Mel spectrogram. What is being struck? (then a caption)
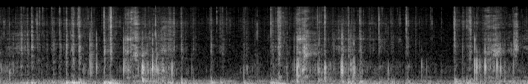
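Bar soap shaved with a metal blade. A solid, hand-sized dry white bar soap is held in the hand and shaved with a metal utility blade, with flakes falling off as it is scraped and cut. Dense, crisp scraping and clicking strokes with bright edges follow one another quickly over a steady low rumble.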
